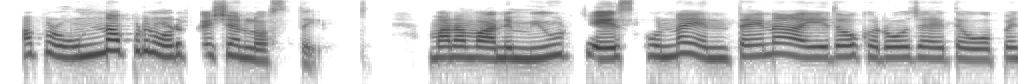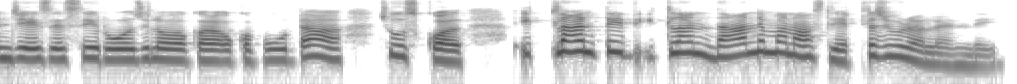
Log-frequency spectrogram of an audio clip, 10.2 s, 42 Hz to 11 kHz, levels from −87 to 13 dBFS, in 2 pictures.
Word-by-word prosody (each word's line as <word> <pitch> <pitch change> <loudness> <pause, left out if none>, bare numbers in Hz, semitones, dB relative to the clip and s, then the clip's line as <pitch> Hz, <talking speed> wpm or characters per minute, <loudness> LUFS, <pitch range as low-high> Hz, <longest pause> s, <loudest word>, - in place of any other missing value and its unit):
అప్పుడు 295 -2 -1
ఉన్నప్పుడు 380 +5 +5
నోటిఫికేషన్లు 275 -4 +1
ఒస్తాయి. - - -11 0.6
మనం 255 0 +6
వాని 240 0 +6
మ్యూట్ 270 +3 -2
చేసుకున్న 265 +5 +5
ఎంతైనా 275 +6 0 0.2
ఏదో 265 +1 +1
ఒక 255 - -4
రోజు 250 0 0
అయితే 235 0 -5
ఓపెన్ 235 +2 -6
జేసేసి 225 +1 -5
రోజులో 215 +1 -4
ఒక 205 - -11 0.2
ఒక 200 - -9
పూట 215 +1 -9 0.4
చూసుకోవాలి. 215 -8 -3 0.3
ఇట్లాంటిది 355 +1 0
ఇట్లాంటి 330 0 -3
దాన్ని 320 +6 -1
మనం 280 -5 -2
అసలు 215 -5 -8
ఎట్ల 195 - -8
జూడాలండి. 160 - -10
250 Hz, 160 wpm, -22 LUFS, 220-295 Hz, 0.6 s, మనం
